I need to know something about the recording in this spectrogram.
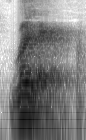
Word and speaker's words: Rahab: The girl, it's, you pronounce it, Rahab, yeah, when you put that C in, Rahab is another spelling of Rahab.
